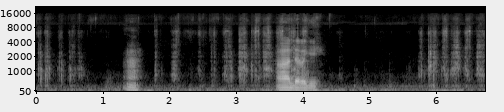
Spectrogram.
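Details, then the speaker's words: Perodua Myvi manual gearbox, opened: grating noise that stops with clutch pressed and returns when released; gritty rasping with chirpy squeaks as the shaft is turned by hand, pointing to a rough gearbox bearing. "jadi bila kita lepas kelas ini akan pusing semua nih bayangkan dia bunyi lagi"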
